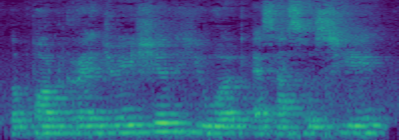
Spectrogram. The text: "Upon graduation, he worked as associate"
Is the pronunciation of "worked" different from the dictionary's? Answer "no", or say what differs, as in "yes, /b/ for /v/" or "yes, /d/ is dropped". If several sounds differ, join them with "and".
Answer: yes, /t/ is dropped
